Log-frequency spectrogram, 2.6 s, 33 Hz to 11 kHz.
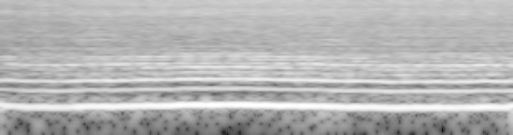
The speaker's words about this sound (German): Dann wirft er die Säge an. Er zerteilt den Stamm in Blöcke von etwa 30 cm Länge.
